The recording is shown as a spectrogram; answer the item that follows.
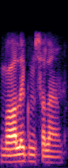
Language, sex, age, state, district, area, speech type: Kashmiri, male, 18-30, Jammu and Kashmir, Shopian, rural, conversation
